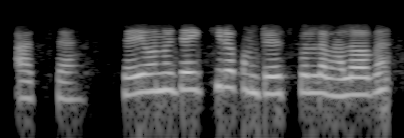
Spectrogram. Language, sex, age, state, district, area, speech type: Bengali, female, 18-30, West Bengal, Purulia, urban, conversation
